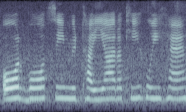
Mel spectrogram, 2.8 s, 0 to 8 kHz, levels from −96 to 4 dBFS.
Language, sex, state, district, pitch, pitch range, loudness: Hindi, female, Haryana, Jhajjar, 255 Hz, 250-265 Hz, -18 LUFS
